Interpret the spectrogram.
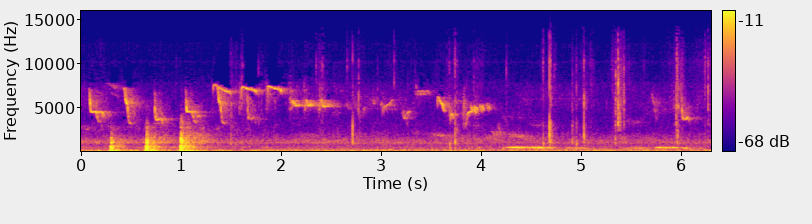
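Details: Long-tailed tits visiting a town give a scatter of thin, very high, sliding contact notes. Three dull knocks or footsteps come at the start, over a low outdoor rumble.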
